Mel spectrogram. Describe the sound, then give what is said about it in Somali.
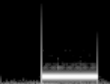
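Busy tone on a phone line after a caller's call dropped during a phone-in: a single loud, steady low-pitched beep lasting under a second, with no voices. “Khadka telefoonka ayaa dhegeystahaasi ka go-ay”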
